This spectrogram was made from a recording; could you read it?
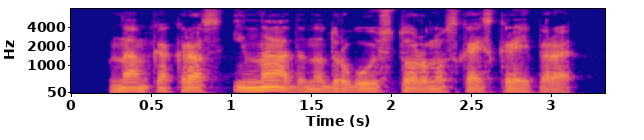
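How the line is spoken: Plain. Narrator (Russian): сказал Тим

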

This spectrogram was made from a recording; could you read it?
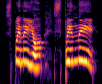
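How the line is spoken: Shout. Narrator (Ukrainian): закричала Герміона

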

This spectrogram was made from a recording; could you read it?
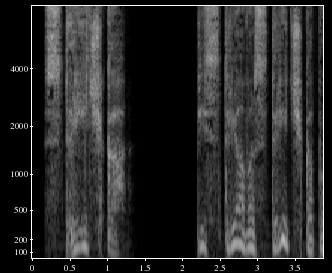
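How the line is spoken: Whisper. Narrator (Ukrainian): прошепотів Холмс

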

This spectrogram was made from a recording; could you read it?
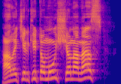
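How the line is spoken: Thunderous interrupting voice. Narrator (Ukrainian): Відьма перервала його громовим голосом

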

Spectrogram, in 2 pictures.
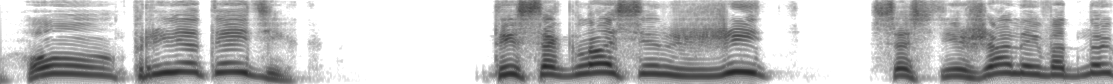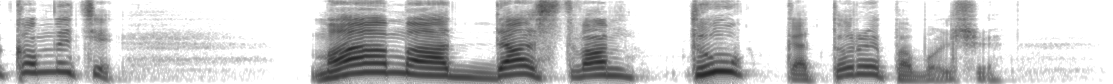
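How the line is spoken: Loud and joyful. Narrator (Russian): Венька громко и радостно сказал

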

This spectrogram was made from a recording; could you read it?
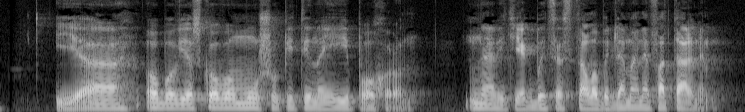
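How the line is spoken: Sad. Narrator (Ukrainian): сумно сказав Хаул

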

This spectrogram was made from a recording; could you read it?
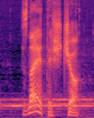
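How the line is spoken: Exclaimed. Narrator (Ukrainian): вигукнув Артур

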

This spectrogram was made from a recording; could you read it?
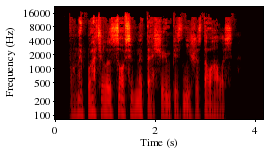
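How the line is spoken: Wild yell. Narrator (Ukrainian): заволав диким голосом Блек

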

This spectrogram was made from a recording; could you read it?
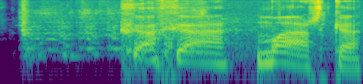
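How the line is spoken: Laughing. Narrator (Ukrainian): засміялася Наталочка

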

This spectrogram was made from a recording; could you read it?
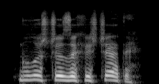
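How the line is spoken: Hoarse rasp. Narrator (Ukrainian): прохрипіла тріс Мерігольд, героїня згори

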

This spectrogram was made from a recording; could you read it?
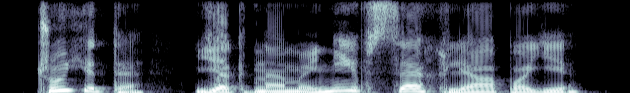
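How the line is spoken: Laughing. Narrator (Ukrainian): засміялася Пеппі

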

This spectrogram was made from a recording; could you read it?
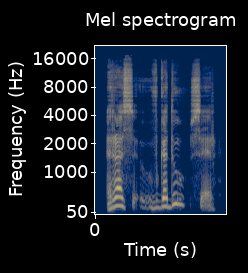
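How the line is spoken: Timid remark. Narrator (Russian): заметил робко Боб

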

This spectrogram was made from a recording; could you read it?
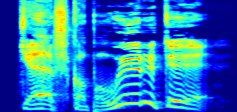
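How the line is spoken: Hoarse rasp. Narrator (Ukrainian): прохрипів Гегріт

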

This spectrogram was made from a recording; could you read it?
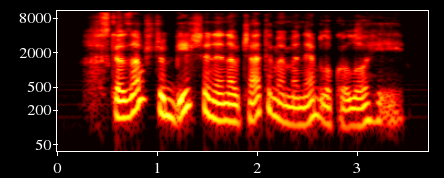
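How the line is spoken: Indifferent explanation. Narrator (Ukrainian): байдужим голосом пояснив Гаррі

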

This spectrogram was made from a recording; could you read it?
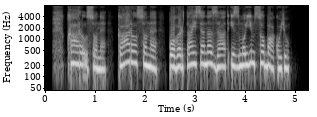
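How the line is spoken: Frightened child's shout. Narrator (Ukrainian): малий злякано крикнув

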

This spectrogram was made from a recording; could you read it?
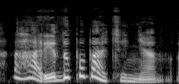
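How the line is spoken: Joyful exclamation. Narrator (Ukrainian): радісно вигукнула Ріта Скітер

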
